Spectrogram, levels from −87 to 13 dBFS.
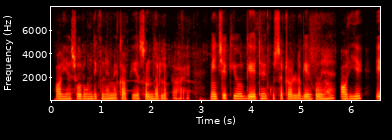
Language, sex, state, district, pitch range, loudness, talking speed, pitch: Hindi, male, Uttar Pradesh, Jalaun, 185-205 Hz, -29 LUFS, 210 wpm, 190 Hz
